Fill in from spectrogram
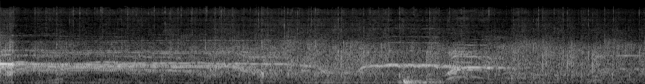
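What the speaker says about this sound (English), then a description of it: "let's give Principal Kelly a round of applause" An audience at Dr. MLK Jr. College Prep High School applauds Principal Brian Kelly at a surprise award presentation, sustained clapping with some cheering beneath a voice that keeps talking over it.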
